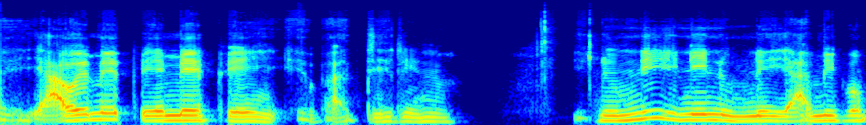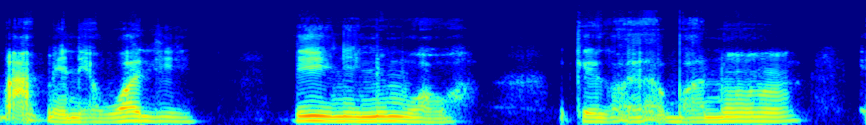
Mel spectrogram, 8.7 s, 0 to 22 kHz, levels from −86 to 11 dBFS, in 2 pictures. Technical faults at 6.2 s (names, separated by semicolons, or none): low-bitrate audio saved at a high bitrate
